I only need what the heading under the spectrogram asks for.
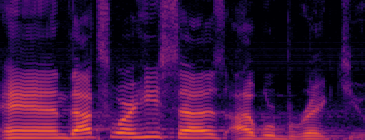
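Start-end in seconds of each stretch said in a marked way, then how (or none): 1.4-2.3 put-on low, soft Russian accent. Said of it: "that's my best Russian accent".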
